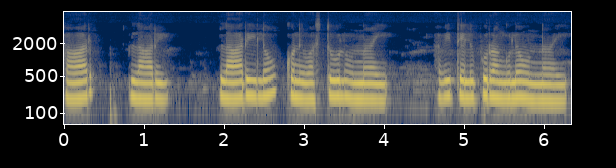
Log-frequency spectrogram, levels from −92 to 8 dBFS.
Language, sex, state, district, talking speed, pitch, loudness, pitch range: Telugu, female, Telangana, Mahabubabad, 95 wpm, 195 Hz, -15 LUFS, 185-205 Hz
